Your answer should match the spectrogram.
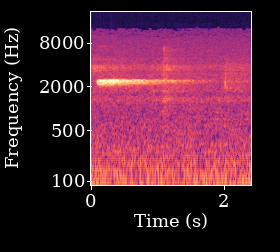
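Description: Referee's whistle at an ice hockey game: one long, steady high blast that fades out near the end, with a faint click about a second in.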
